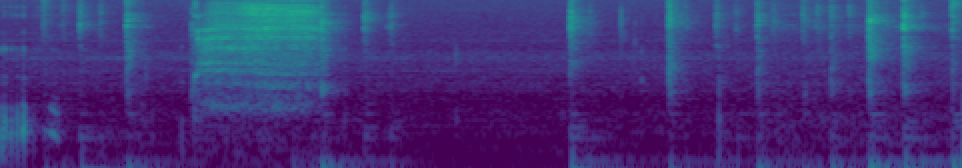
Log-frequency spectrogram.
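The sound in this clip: Keystrokes on a computer keyboard as names are typed in, sharp irregular clicks and taps coming in quick uneven bursts with short pauses, moderately quiet overall.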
